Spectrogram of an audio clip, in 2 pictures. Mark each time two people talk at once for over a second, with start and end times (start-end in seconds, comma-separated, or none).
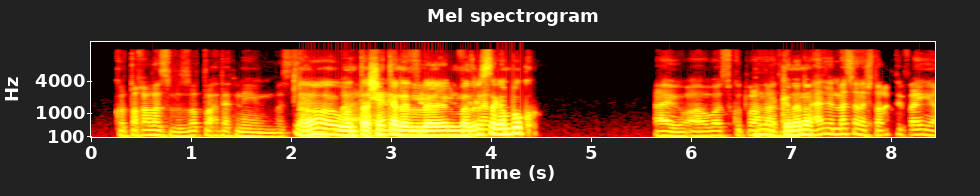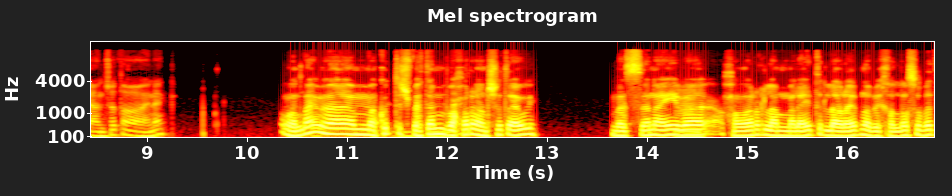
2.1-4.0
